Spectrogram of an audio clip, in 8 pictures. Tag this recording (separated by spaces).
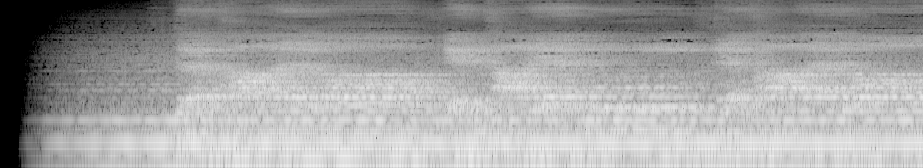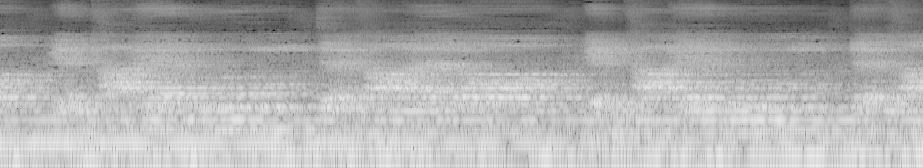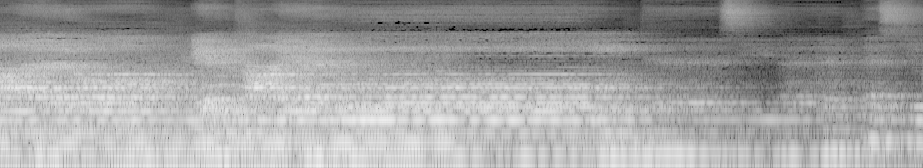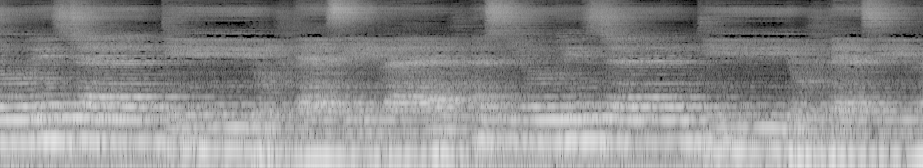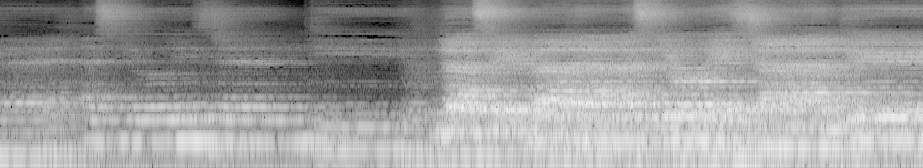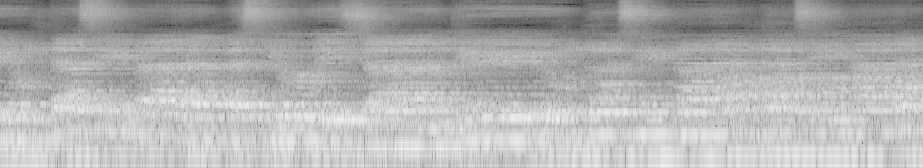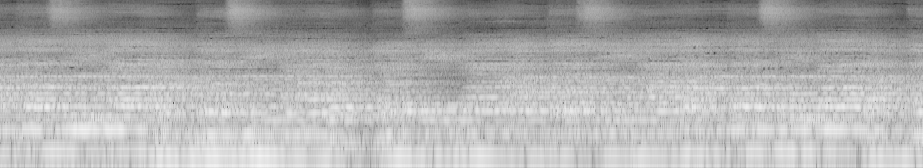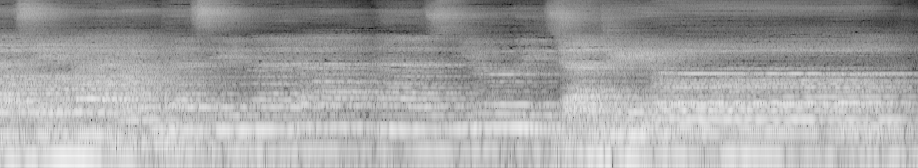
choir dark epic vocals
